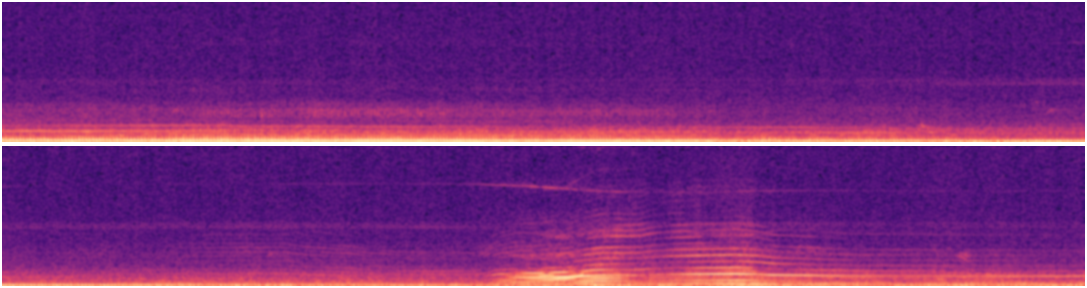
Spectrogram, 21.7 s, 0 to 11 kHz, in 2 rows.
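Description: Turnigy 2200KV brushless motor and propeller of a small scratch-built RC parkjet whining in flight. A faint steady whine over a low hum fades over the first ten seconds. About sixteen seconds in, a louder whine swells and wavers in pitch for a few seconds before dropping away.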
